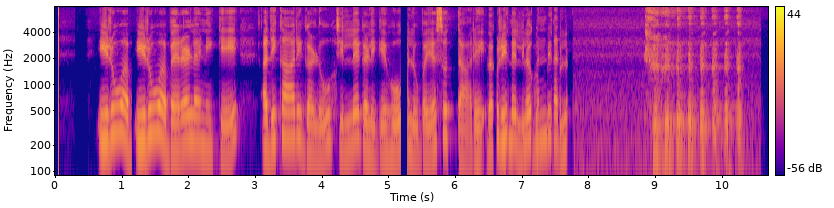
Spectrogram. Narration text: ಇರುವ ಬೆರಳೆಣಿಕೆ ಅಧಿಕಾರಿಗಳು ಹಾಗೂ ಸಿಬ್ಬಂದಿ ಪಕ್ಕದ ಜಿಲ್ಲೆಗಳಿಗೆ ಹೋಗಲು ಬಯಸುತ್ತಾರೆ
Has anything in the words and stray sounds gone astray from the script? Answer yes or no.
yes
